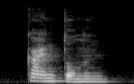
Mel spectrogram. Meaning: plural of karnton
- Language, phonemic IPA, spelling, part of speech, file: Dutch, /ˈkɑrᵊnˌtɔnə(n)/, karntonnen, noun, Nl-karntonnen.ogg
